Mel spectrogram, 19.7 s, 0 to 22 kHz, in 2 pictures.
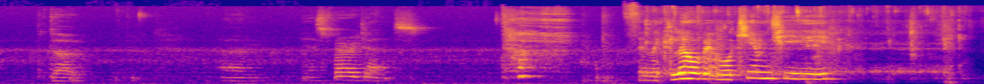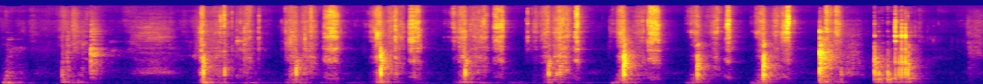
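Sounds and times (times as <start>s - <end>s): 
speech: 2.3s - 4.2s, 5.0s - 5.5s, 6.4s - 8.5s
chef knife chopping food on a cutting board: 11.8s - 19.0s.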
